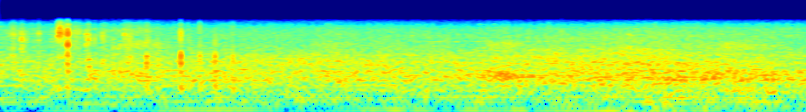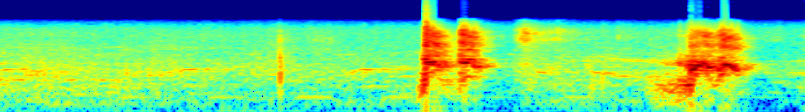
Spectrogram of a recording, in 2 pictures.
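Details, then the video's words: Three-month-old Scottish Terrier pet barking at a deer skull, guarding its owners: long low murmuring stretch, then two short sharp barks near the end, spaced about two seconds apart. "scottish terrier (buen vigilante)"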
